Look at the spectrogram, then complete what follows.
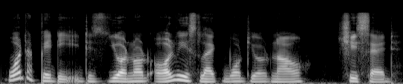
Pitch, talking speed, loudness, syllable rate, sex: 145 Hz, 240 wpm, -18 LUFS, 5.5 syllables/s, male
